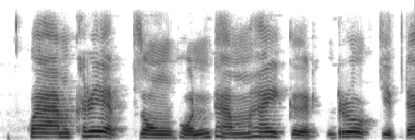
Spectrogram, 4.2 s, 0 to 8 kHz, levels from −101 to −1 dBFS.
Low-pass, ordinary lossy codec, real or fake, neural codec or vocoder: 7.2 kHz; none; real; none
